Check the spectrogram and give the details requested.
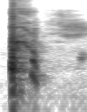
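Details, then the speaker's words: Spontaneous cough from an adult who says they have been unwell for a few days and apologizes for their voice: a single short, sharp cough with a brief second burst, followed by quiet. "Excuse my voice. I have not been feeling well since few days."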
